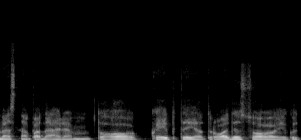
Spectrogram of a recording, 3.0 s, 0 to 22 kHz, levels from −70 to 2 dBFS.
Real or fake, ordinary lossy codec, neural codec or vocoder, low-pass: fake; Opus, 24 kbps; autoencoder, 48 kHz, 128 numbers a frame, DAC-VAE, trained on Japanese speech; 14.4 kHz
